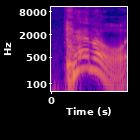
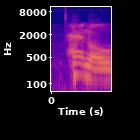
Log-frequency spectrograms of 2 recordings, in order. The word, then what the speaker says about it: Hennel: And I'm going next to Kennel. Is that the right pronunciation? Kennel from Harrow. Hennel with a H.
